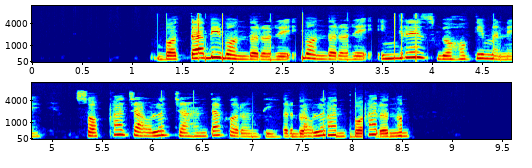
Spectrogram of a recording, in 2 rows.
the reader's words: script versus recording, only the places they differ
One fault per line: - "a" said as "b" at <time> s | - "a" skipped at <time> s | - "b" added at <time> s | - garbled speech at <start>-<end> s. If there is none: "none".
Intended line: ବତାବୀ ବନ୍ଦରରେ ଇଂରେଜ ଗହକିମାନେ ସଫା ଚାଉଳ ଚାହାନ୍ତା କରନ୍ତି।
- "ବନ୍ଦରରେ" added at 2.7 s
- garbled speech at 7.3-8.6 s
